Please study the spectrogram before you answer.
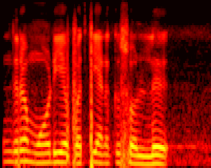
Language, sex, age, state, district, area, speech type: Tamil, male, 18-30, Tamil Nadu, Tiruvarur, rural, read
